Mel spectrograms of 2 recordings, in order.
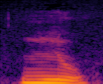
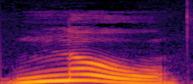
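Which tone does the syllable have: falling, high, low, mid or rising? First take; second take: low; falling. First: The syllable is said on a low tone. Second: The syllable is said on a falling tone. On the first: "Ton bas" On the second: "ton descendant"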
